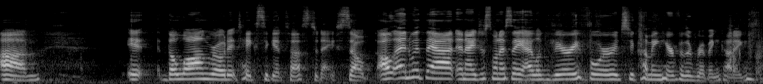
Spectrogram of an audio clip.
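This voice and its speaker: Loud and very fast, a woman speaks in a bright, sharp tone of fairly high pitch. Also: ordinary pitch variation. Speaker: economic development agency representative. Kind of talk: public speech at ceremony.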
